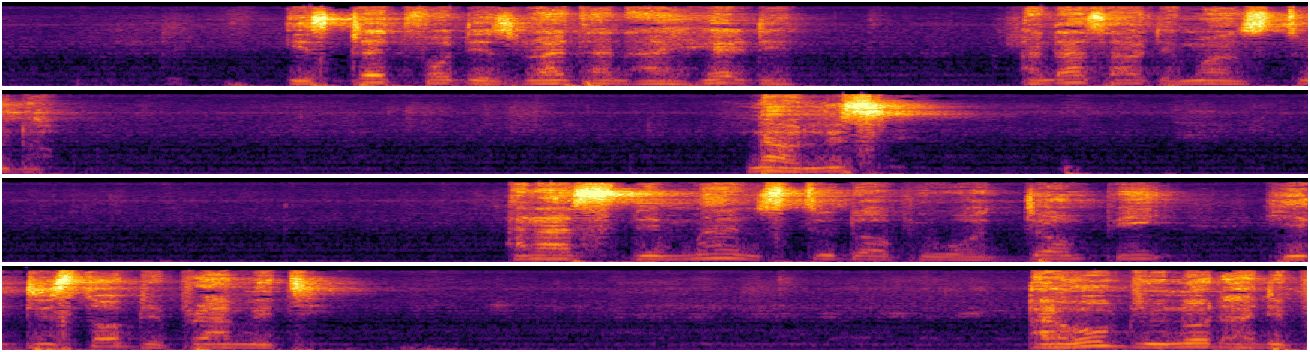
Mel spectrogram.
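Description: A man speaks animatedly into a microphone in bursts, with long pauses.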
